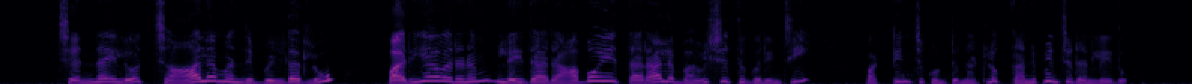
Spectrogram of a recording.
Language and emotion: Telugu, disgusted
